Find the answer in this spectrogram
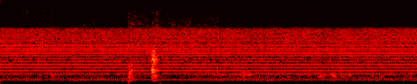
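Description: Faint, steady electrical mains hum with a stack of even overtones, carried on an open microphone in an online call. Two faint clicks come about a second and a half in.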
